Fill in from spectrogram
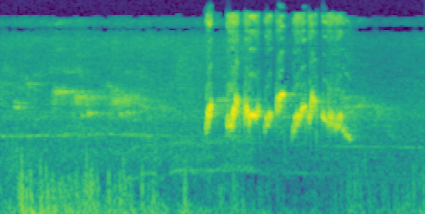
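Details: Red-whiskered bulbul, home-raised, of the Sông Kon song style from Quảng Nam, Vietnam, sung by a competition bird: faint twittering, then a loud burst of about eight quick, bouncing whistled notes in roughly one second.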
